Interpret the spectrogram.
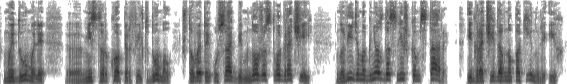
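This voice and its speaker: A man's voice: mid-range voice, big pitch swings, unhurried, a bit bright, dry recording, clean studio sound, voice pushed up. A man voicing a timid, frail young mother who speaks faintly and hesitantly.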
